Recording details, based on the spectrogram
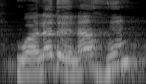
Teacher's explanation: دال حروف قلقلہ ہے، اور قلقلہ حروف جب ساکن ہوں تو ان میں قلقلہ خوب ظاہر ہوتا ہے، اس لیے یہاں پر قلقلہ خوب ظاہر ہوگا۔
